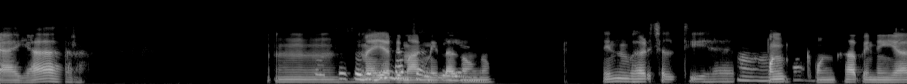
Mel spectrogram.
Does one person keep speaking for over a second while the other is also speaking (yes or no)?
yes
